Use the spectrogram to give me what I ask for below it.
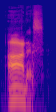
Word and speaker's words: Otis: Yeah, I'm not mispronouncing that. It's not Otis, okay? Chill. It's Otis. Collecting food stamps, they were, in Florida.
